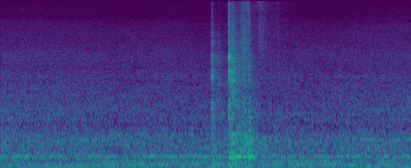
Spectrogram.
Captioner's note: mixer whirring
